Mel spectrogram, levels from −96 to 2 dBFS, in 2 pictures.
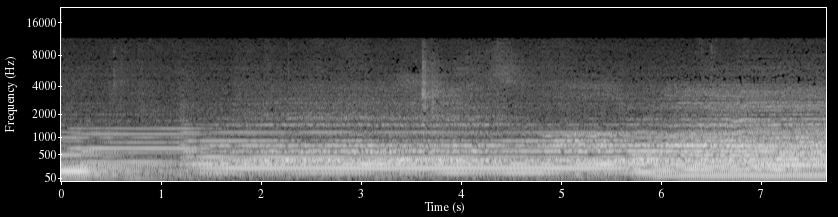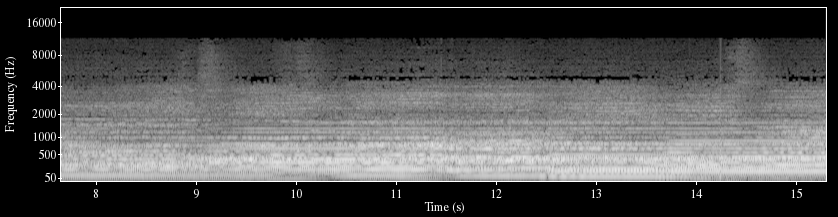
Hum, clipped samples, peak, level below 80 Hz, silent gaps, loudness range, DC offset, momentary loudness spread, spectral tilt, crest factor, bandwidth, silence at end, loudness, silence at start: none; under 0.1%; 0 dBFS; -36 dBFS; none; 8 LU; under 0.1%; 9 LU; -8 dB/octave; 14 dB; 11 kHz; 0 s; -15 LUFS; 0 s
